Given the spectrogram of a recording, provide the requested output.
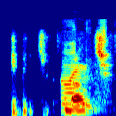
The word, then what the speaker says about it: Deutsch: ডয়েচ ডয়েচ wait a minute ভাই, এটা ডয়েস না ডাউস?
